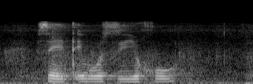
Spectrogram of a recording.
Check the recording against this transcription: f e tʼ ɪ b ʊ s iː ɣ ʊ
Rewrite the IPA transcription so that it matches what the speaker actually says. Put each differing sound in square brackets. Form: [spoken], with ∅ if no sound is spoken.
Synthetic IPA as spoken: [s] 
